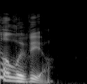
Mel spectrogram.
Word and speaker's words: Olivier: It's fucking Olivia. His surname is spelled O-I-L-I-V-I-E-R. That is not Olivier in any fucking sense of the word. Same with Ralph Fiennes.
